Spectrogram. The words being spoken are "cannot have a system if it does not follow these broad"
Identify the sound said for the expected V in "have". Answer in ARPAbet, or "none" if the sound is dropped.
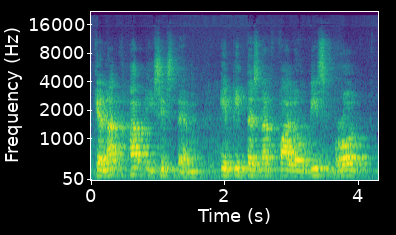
P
